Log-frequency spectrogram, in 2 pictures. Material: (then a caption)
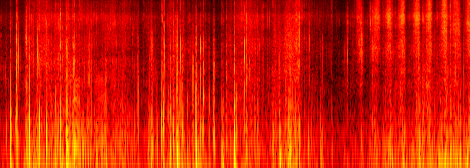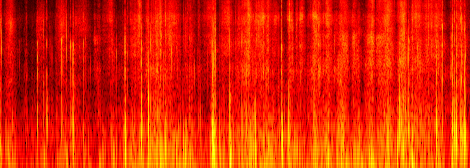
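Plastic. Nitrile-gloved fingertips rub and scratch across the plastic bristles of a red plastic paddle hairbrush held with its bristle face forward. The result is a dense, dry crackling and scraping full of quick, bright clicks, easing briefly around the middle before building back up.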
